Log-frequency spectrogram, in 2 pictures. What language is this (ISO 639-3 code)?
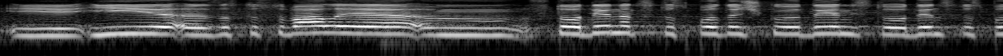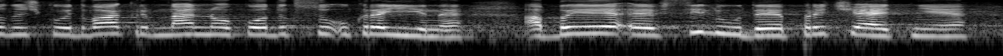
ukr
